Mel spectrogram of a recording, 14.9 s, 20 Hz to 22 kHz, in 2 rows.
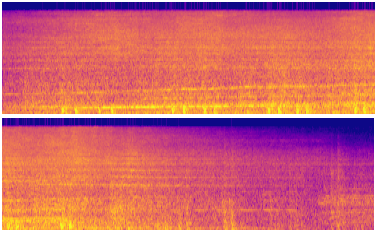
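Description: Hanshin 8000-series electric train passing close by, its wheels clacking rhythmically over the rail joints under a motor whine that rises in pitch as it picks up speed. It fades in the last few seconds as the train draws away.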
